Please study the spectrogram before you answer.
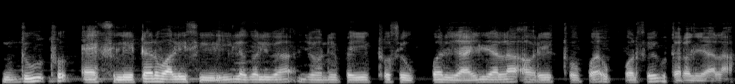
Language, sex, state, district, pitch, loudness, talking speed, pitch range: Bhojpuri, male, Uttar Pradesh, Gorakhpur, 115 Hz, -17 LUFS, 185 wpm, 110-120 Hz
